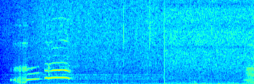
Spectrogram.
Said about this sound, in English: It's another cat and heat video. Oh, my God, that cat's getting attacked by another cat.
